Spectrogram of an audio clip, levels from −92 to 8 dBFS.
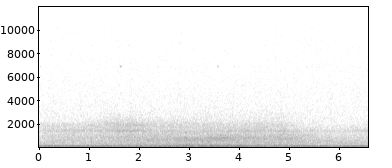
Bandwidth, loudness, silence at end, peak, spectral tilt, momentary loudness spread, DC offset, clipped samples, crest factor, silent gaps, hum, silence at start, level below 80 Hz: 11 kHz; -57 LUFS; 0 s; -42 dBFS; -7 dB/octave; 4 LU; under 0.1%; under 0.1%; 14 dB; none; none; 0 s; -72 dBFS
